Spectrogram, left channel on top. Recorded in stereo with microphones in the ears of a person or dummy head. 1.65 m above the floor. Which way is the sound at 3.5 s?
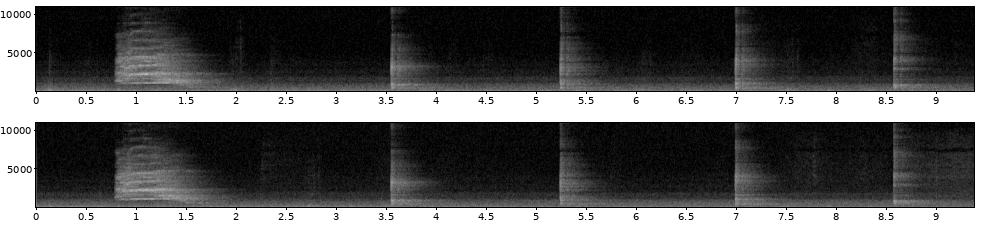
10° left (ahead or behind).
